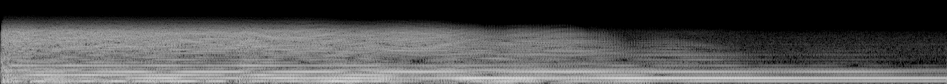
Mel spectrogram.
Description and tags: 11 Dist guitar power d long
Long d power chord - Distorted guitar sound from ESP EC-300 and Boss GT-8 effects processor.
distorted, distortion, guitar, power-chord, rhythm-guitar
